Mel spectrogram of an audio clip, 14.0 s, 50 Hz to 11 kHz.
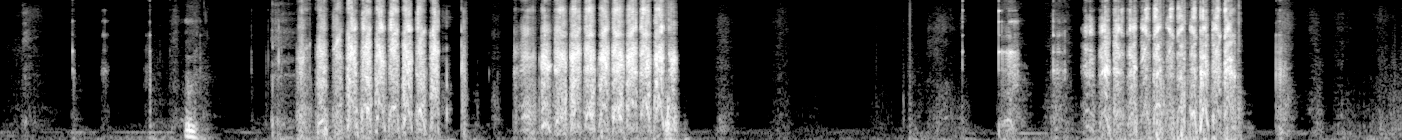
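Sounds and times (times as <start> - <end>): file rasping on stone: 3.0 - 6.8, 9.6 - 13.4.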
